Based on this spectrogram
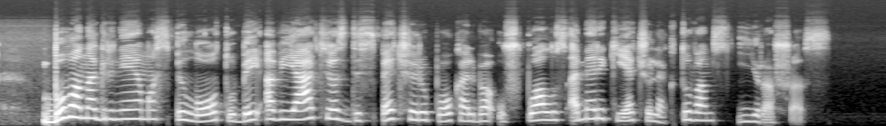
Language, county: Lithuanian, Panevėžys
